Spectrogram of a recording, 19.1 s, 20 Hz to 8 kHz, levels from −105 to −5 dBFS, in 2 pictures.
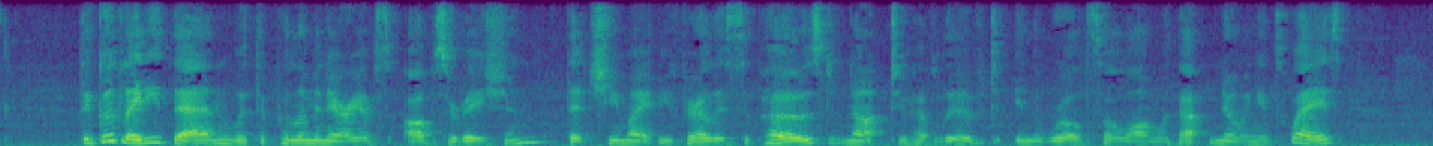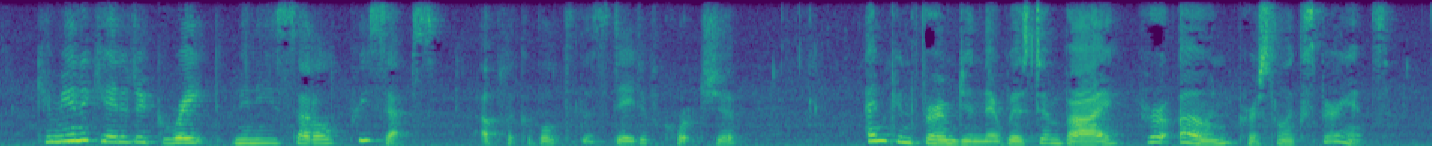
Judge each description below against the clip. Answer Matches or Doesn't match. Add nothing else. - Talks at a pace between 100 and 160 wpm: Matches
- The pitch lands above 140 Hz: Matches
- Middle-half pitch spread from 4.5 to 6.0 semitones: Matches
